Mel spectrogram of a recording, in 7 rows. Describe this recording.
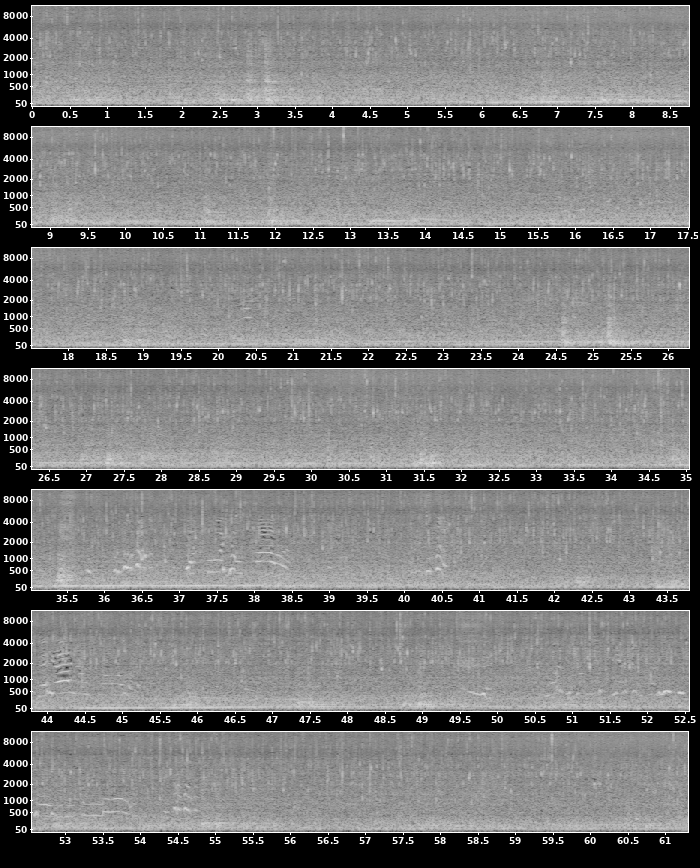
water flow roll girls1
Sound of water flow on roll. Voices of two girls on the background sound. This water flows from wastewater tube the riverside near Leningradsky bridge.
Recorded: 2012-10-13.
